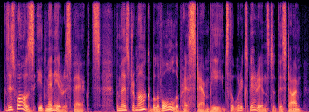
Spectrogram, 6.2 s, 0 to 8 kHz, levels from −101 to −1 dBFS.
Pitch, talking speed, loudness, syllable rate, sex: 115 Hz, 185 wpm, -19 LUFS, 5.4 syllables/s, male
